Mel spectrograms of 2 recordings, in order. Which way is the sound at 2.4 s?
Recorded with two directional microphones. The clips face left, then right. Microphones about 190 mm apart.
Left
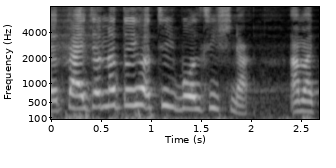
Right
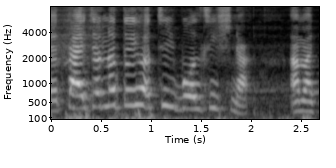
30° left (ahead or behind).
